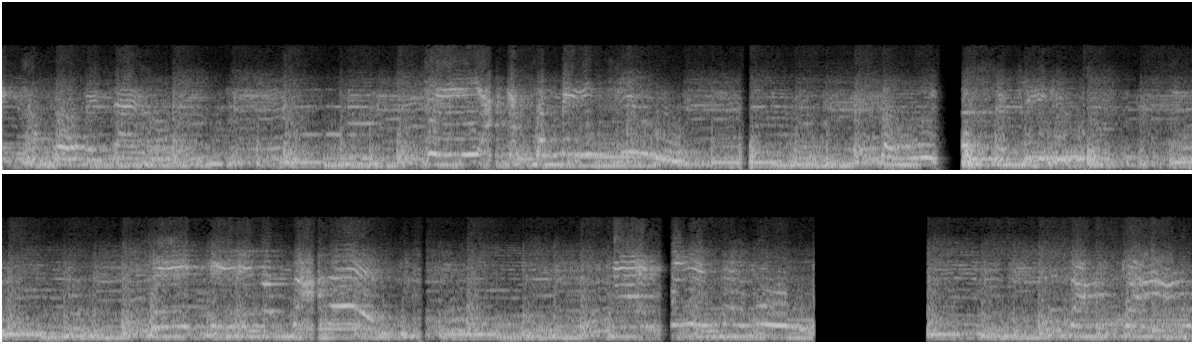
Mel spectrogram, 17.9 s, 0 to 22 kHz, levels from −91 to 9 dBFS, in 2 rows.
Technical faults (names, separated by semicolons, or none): short concealed packet loss; burst of packet loss; long network dropout; audio dropout to silence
